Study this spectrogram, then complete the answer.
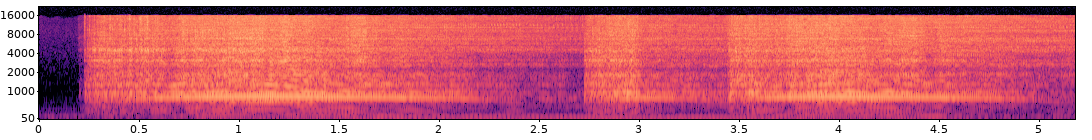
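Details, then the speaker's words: American Flyer whistling billboard after disassembly and repair, on transformer power: airy whistle swells in pitch then fades in two clean cycles, with light buzz from vibrating on the table; working properly. "it's vibrating on the table a little bit so that's why you get some of that noise uh let's see if i can make it stop here so that's how that works and just you know wow it's working good now"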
